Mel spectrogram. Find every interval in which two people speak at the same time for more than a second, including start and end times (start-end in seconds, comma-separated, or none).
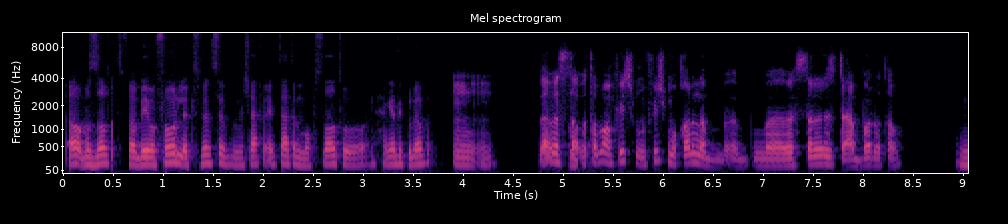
none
